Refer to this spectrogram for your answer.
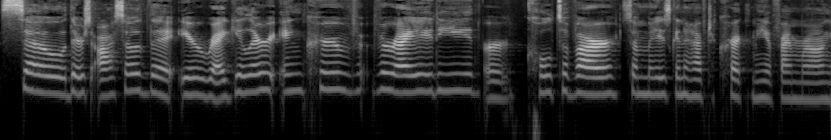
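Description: A woman's fairly high voice at a fairly slow pace, with ordinary pitch variation, on a very clean recording with a silent background. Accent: American. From Eastern Oregon. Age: 30s. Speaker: flower farmer and podcast host. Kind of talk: solo podcast monologue. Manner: casual, chatty.

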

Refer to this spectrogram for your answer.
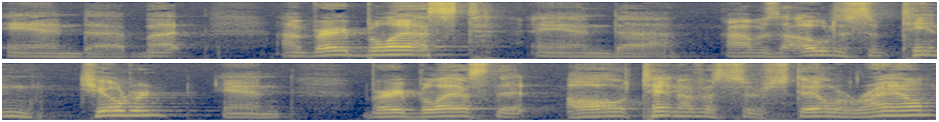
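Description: A man with a fairly high pitch speaks fairly slowly and somewhat breathily. His loudness swings a lot, while his pitch varies in an ordinary way. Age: 70s. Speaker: co-host, school athletics administrator. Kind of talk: casual faith podcast chat.

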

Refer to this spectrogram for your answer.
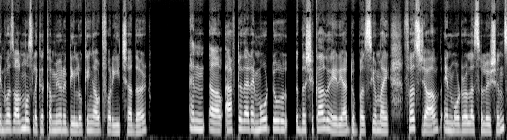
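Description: In a South Indian accent, a woman speaks at a fairly low pitch with a dark, mellow tone, a moderate pace, fairly even intonation, and very even loudness, in a dry, close sound with no echo. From South India, Tamil Nadu. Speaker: tech leader. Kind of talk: interview conversation.

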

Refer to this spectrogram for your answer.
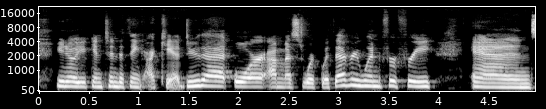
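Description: A woman with an American accent talks in a normal speaking voice at a fairly high pitch, with ordinary pitch variation and a moderate pace. The sound is dry and close with no echo, over a quiet background. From rural Texas. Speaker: pharmacist turned health coach. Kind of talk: casual interview.

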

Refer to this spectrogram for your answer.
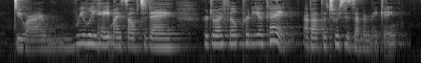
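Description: A woman with an American accent speaks at a fairly quick pace and a medium pitch. Audible room echo fills the recording. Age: 30s. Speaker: podcast host. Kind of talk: solo pep talk.

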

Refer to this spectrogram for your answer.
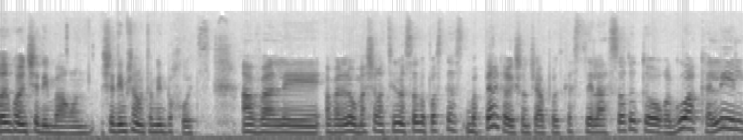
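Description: Room echo can be heard. A woman's speech moves fairly quickly. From Israel, Haifa Krayot. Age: 30s. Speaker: life coach and podcast co-host. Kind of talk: casual chat. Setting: recording at home on a couch.

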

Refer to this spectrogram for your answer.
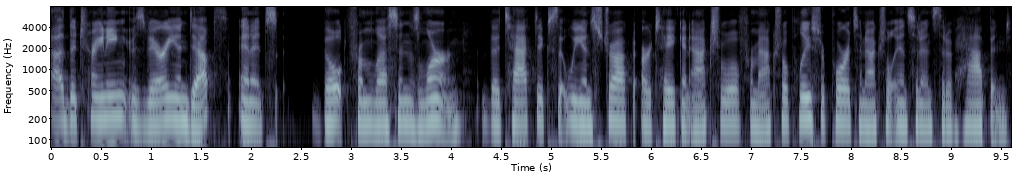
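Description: A woman talks at a fairly quick pace with fairly low pitch and fairly even intonation, a plain, everyday voice. The sound is dry and close with no echo, on a very clean recording with a silent background. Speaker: co-host. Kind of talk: casual chat. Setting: outdoors.

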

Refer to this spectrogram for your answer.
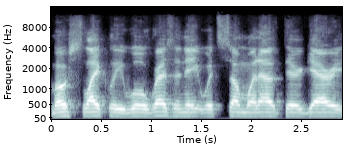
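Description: A man talks in an unremarkable speaking voice at medium pitch and a moderate pace. The background is quiet. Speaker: podcast host and author. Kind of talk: casual interview.

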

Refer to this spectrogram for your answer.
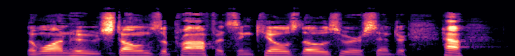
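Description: A passage is read aloud in a natural voice. The intonation is fairly even.

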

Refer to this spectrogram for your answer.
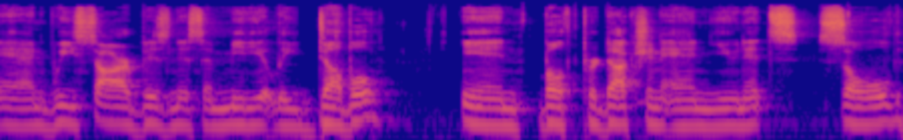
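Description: In a very clean recording with a silent background, a man speaks with an American accent. His fairly low voice holds a flat, monotone intonation at a moderate pace. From Utah, Davis County (Bountiful). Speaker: real estate agent. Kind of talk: casual interview chat. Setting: studio.

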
